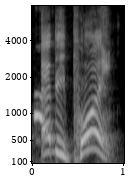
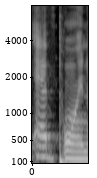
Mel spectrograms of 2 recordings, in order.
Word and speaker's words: Eb Point: Ebby Point. Just bring that up to the camera right there. Ebby. Hey, Ebby. No, I'm saying it wrong. It's Eb Point. I'm just kidding around. There it is.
